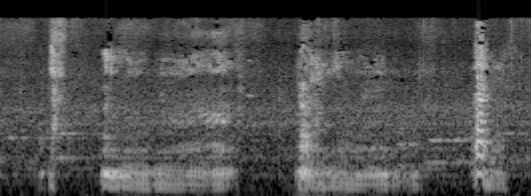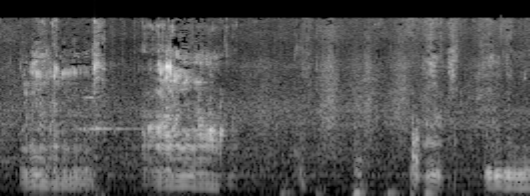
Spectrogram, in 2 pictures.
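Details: Playful yellow Labrador Retriever puppy grunting happily while playing, in drawn-out, wavering, harmonic grunts of about a second each, repeated four times with short gaps, over background music and a man's voice.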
